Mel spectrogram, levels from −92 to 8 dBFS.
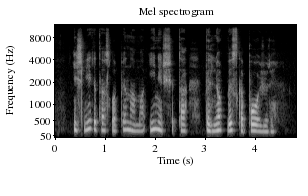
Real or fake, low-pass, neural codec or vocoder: real; 10.8 kHz; none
